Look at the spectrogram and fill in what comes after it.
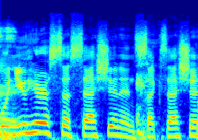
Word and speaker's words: Succession: Secession. – Yeah. – Am I not saying it right? – I don't think so. – Succession.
